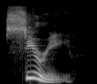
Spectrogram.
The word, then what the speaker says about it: Siri: The result would be a new company called Siri, S-I-R-I, which is kind of the way you would say SRI if you were trying to pronounce it as if it were an acronym as opposed to an initialism.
